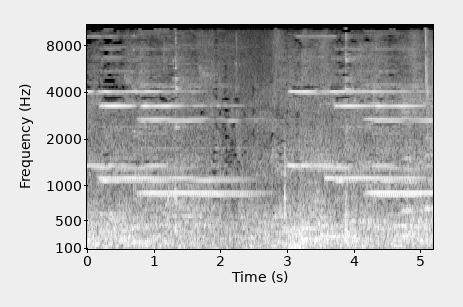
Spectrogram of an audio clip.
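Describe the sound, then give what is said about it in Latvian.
A continuous electric bell rings steadily for several seconds, a bright sustained tone: the voting bell of the Latvian parliament (Saeima), rung before a vote on a bill, with faint room murmur underneath. “Lūdzu zvanu.”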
